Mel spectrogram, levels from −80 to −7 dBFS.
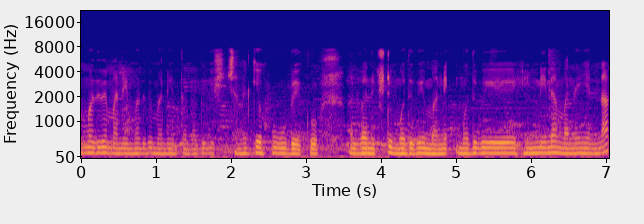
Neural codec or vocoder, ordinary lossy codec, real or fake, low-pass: none; none; real; none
